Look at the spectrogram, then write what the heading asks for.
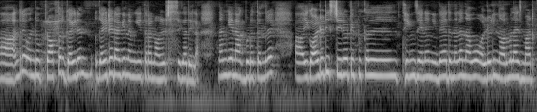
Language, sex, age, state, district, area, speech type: Kannada, female, 18-30, Karnataka, Koppal, rural, spontaneous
